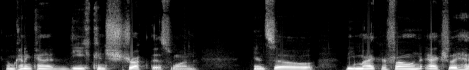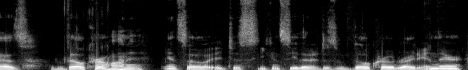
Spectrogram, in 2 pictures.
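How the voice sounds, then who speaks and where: A man's voice: lowish voice, normal speed, creaky, dark tone, no room sound, studio quality. A man giving a casual hands-on product review in an informal, explanatory way, repeating himself as he goes. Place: indoor room at a cluttered computer desk.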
